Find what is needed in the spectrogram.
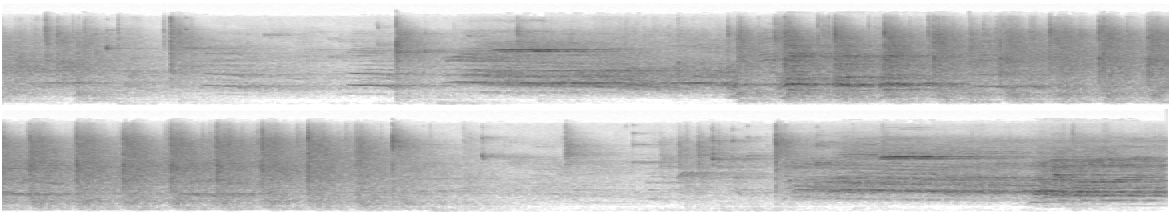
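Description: Volleyball spectators in a sports hall: voices chanting, then steady rhythmic clapping at about three claps a second for several seconds, with chanting again near the end.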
